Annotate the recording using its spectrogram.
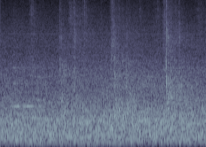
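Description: Steady background noise of a large sports hall, with a few sharp clicks from a kung fu performer's movements on the mat, the loudest about three seconds in.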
